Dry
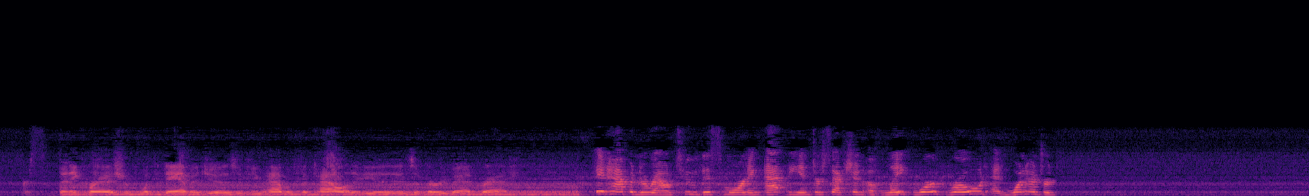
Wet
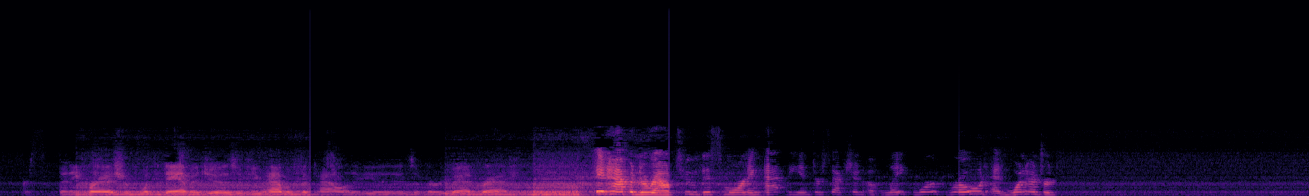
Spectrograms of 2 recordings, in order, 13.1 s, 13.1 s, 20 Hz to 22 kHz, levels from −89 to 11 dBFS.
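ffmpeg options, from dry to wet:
-af "asetnsamples=n=441:p=0,asendcmd='0.76 volume volume -4dB;3.1 volume volume -15dB;4.45 volume volume -5dB;5.33 volume volume 2.5dB;6.69 volume volume -9.5dB;7.69 volume volume -20dB;9.59 volume volume -10dB',volume=0.178"

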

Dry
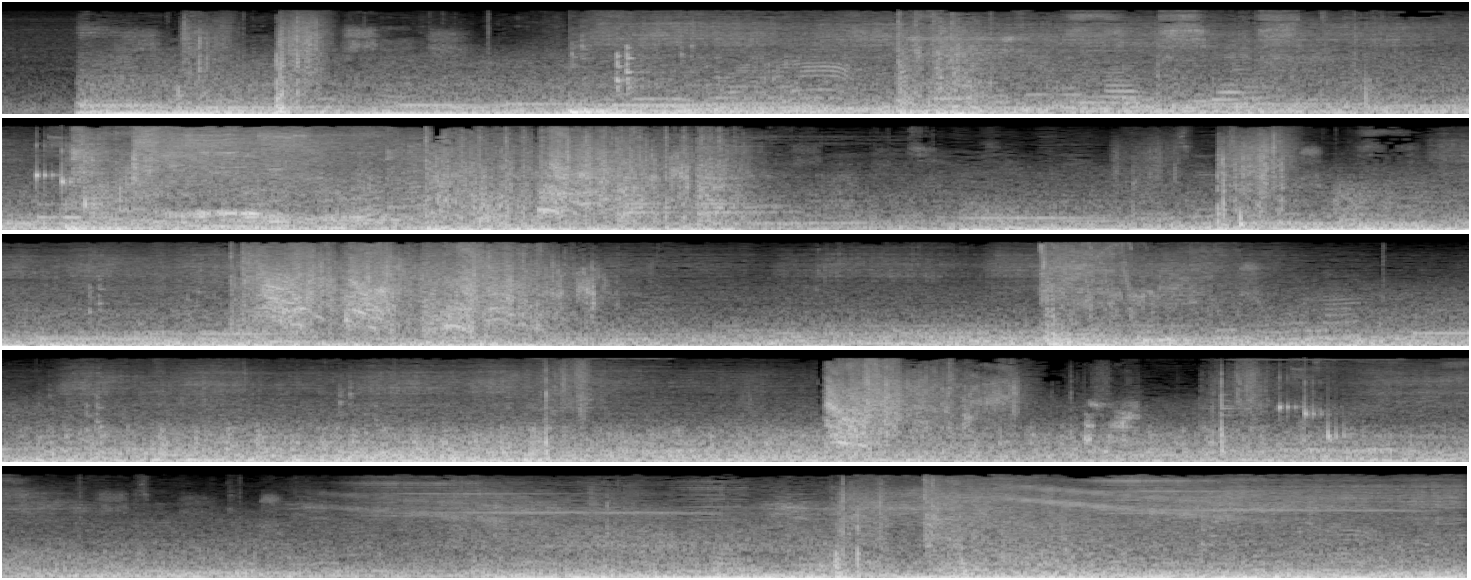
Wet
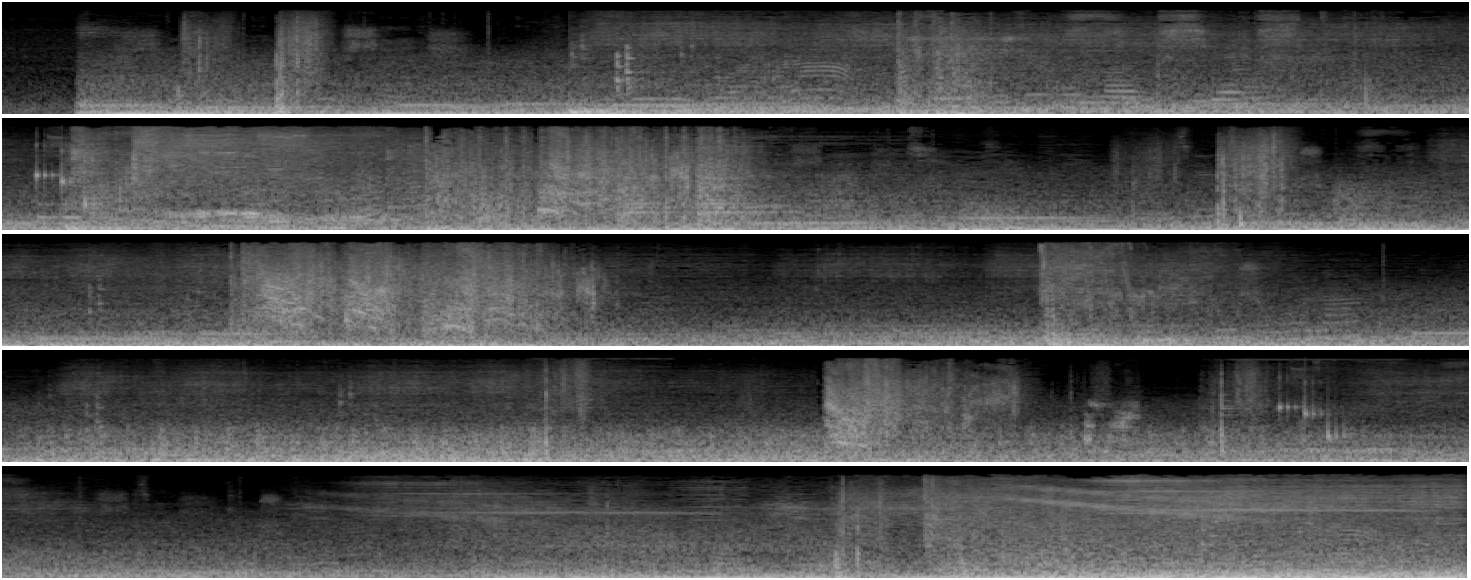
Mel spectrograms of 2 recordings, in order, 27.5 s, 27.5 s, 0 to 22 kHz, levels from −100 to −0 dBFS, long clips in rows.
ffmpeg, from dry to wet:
-af "volume=0.668,afade=t=in:st=7.72:d=0.86:silence=0.421697,afade=t=out:st=8.58:d=0.93:silence=0.473151,afade=t=in:st=25.41:d=0.99:silence=0.473151"

